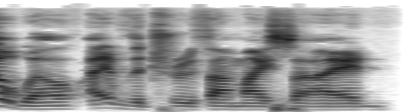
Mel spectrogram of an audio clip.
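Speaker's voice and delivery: ordinary talk, nothing marked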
